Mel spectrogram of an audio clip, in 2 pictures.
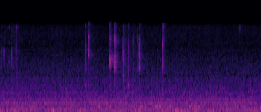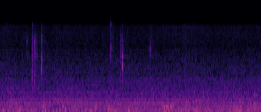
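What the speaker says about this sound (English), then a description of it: "And then I'm just going to type" Typing on a computer keyboard: sparse quiet clicks in short bursts over a steady background hum, near but faint, with long pauses between groups of keystrokes and no voices.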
